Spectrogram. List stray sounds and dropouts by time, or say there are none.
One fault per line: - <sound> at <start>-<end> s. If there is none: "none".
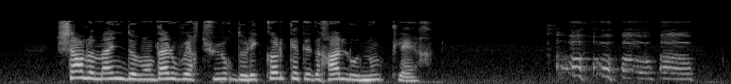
- laugh at 5.5-7.0 s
